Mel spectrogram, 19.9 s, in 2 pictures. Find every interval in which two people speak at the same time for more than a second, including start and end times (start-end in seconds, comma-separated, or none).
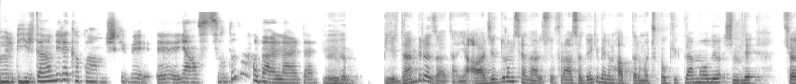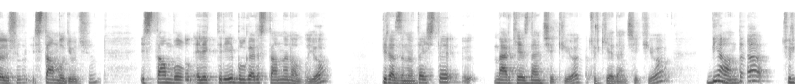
none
